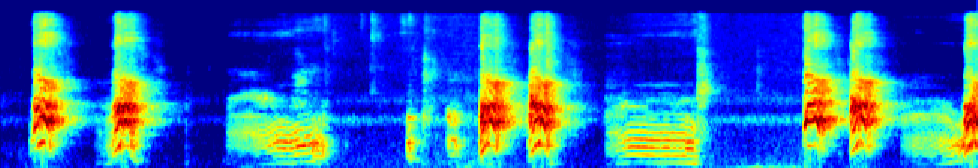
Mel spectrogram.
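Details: Two Pomeranians, Sam and Marin, bark in a duet: sharp, high yapping barks in pairs, broken by drawn-out, wavering whining cries between the bark bursts.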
